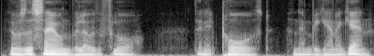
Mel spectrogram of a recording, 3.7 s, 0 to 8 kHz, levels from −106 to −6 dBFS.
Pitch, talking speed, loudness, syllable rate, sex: 95 Hz, 225 wpm, -18 LUFS, 6.7 syllables/s, male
